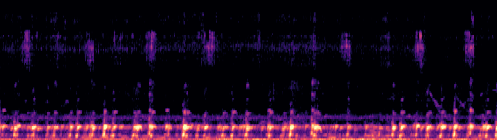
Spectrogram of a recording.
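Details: In a semi-humid grassland, frogs give quick rattling croaks in overlapping series, a few louder individual calls standing out above the steady chorus, with noticeable low-pitched rumble underneath.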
